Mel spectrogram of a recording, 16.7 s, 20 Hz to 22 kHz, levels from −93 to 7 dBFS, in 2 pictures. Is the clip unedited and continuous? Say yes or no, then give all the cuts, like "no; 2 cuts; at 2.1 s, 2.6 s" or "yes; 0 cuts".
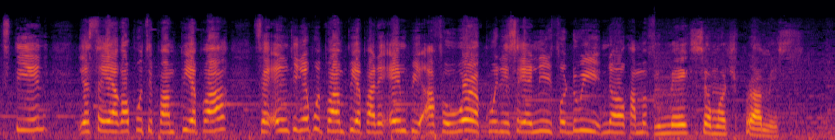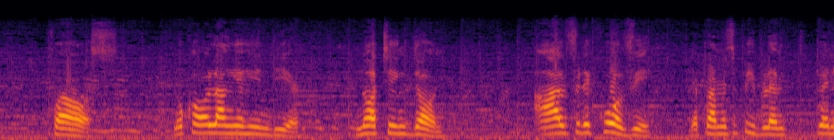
no; 1 cut; at 6.5 s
